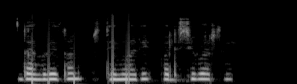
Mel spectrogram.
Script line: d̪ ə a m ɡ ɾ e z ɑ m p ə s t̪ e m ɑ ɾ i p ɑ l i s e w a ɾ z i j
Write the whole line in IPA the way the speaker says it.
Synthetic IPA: d̪ ə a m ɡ ɾ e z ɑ n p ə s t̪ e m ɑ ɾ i p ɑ l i s i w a ɾ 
